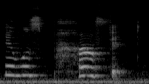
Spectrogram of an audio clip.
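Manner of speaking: ordinary delivery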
